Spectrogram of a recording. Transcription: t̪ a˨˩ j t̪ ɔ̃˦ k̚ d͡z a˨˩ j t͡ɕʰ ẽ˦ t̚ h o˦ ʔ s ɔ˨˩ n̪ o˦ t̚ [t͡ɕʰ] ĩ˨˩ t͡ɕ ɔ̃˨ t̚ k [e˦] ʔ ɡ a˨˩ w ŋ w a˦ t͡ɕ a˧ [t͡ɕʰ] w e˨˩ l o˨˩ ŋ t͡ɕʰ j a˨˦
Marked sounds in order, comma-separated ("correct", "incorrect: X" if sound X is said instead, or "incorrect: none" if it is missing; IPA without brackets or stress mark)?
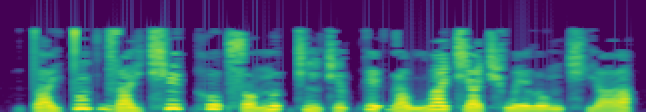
incorrect: t͡ɕ, correct, correct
